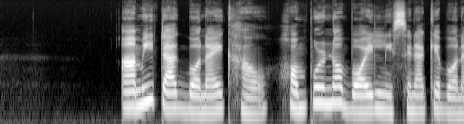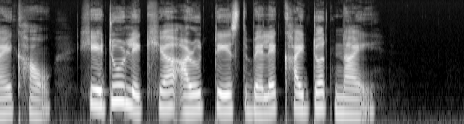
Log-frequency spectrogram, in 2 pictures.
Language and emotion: Assamese, neutral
